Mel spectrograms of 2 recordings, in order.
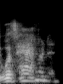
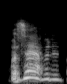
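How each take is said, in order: First: Higher, startled asking; retelling his own confused alarm; alarmed disbelief. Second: Much higher, near-panicked repeat; the question jumps way up in pitch; frantic disbelief. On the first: Fan listening to the radio, asking in alarmed disbelief. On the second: Fan hearing bad news on the radio, asking frantically. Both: Retold or imitated. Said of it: "I'm like".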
